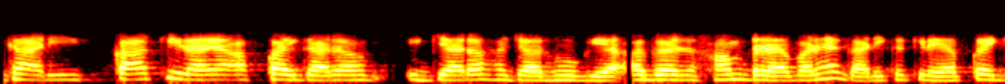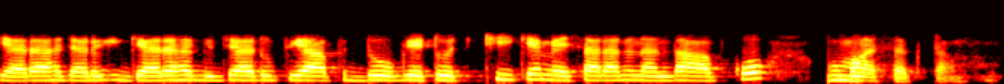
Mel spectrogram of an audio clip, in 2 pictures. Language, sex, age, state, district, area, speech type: Hindi, female, 45-60, Bihar, Darbhanga, rural, conversation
